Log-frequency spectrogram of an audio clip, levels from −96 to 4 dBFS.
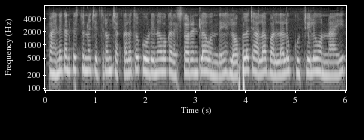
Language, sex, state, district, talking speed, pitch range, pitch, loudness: Telugu, female, Telangana, Hyderabad, 140 wpm, 225-245 Hz, 235 Hz, -18 LUFS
